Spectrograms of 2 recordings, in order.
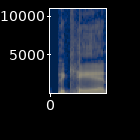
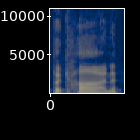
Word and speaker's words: pecan: Going back to the great debate of the pecan and pecan, Dennis goes, but they are both correct.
